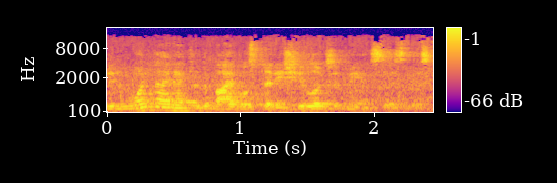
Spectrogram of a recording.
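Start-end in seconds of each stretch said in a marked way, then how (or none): none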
